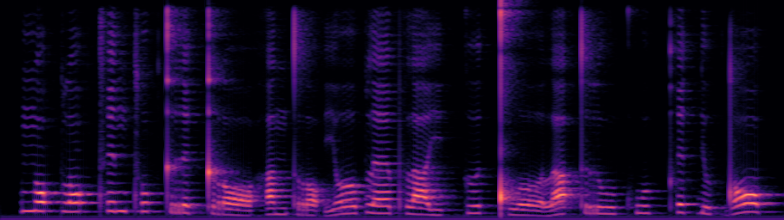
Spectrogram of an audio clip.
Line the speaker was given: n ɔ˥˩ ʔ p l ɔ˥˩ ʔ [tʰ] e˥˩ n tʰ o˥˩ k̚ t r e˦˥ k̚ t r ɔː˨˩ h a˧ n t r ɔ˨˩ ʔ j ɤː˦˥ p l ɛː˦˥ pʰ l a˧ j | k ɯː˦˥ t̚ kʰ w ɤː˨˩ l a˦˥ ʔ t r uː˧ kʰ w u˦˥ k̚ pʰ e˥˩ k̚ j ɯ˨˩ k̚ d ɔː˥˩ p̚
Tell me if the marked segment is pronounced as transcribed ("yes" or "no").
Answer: yes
